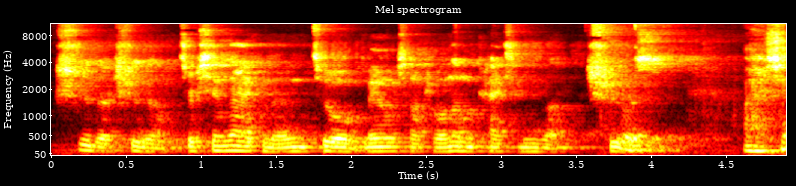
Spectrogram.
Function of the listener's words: taking over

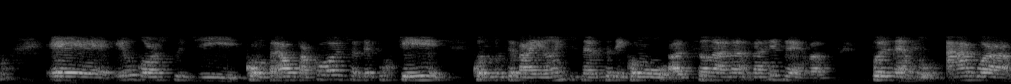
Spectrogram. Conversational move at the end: listening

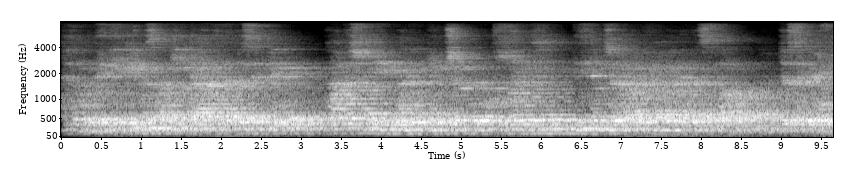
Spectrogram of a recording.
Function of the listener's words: listening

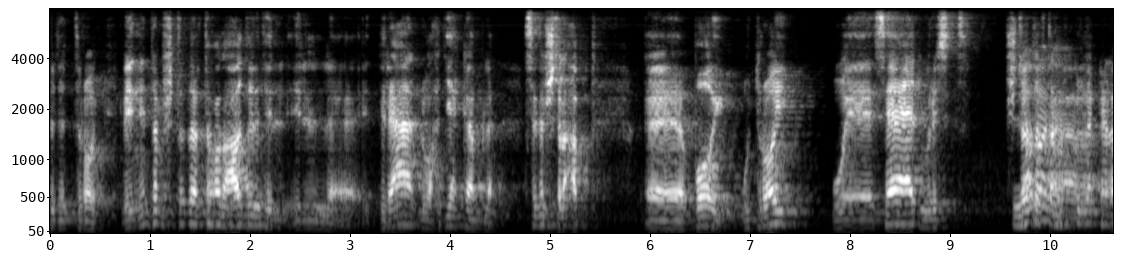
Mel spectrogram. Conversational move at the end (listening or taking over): taking over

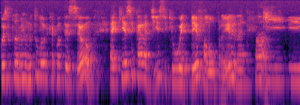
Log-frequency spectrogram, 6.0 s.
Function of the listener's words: listening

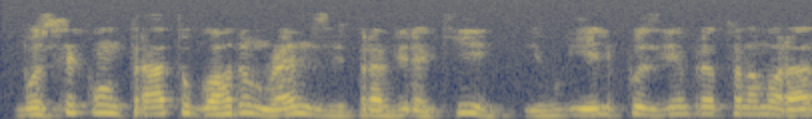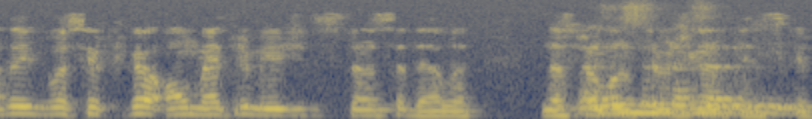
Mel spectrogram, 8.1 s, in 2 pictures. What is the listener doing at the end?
taking over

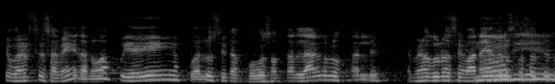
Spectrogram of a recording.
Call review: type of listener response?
taking over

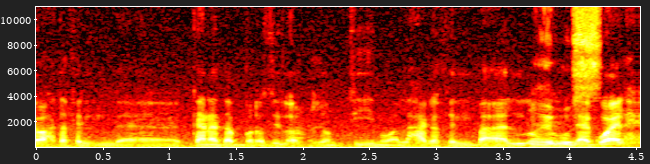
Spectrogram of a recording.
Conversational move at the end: listening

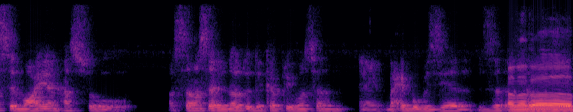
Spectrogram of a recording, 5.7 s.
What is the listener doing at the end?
taking over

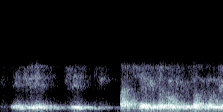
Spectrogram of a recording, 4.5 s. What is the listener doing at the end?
listening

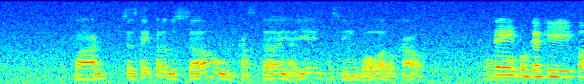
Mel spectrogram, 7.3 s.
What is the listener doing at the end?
taking over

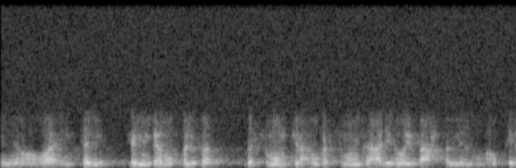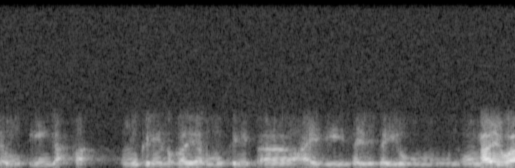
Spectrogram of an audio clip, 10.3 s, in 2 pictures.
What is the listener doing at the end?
taking over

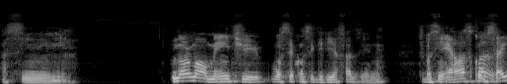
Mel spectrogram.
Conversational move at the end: listening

